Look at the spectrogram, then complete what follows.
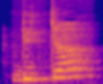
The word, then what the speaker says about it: Ditje: Dice Budiarsi, dilihat dari namanya aja masih pakai ejaan lama ya, bukan Dice tapi DITJE.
